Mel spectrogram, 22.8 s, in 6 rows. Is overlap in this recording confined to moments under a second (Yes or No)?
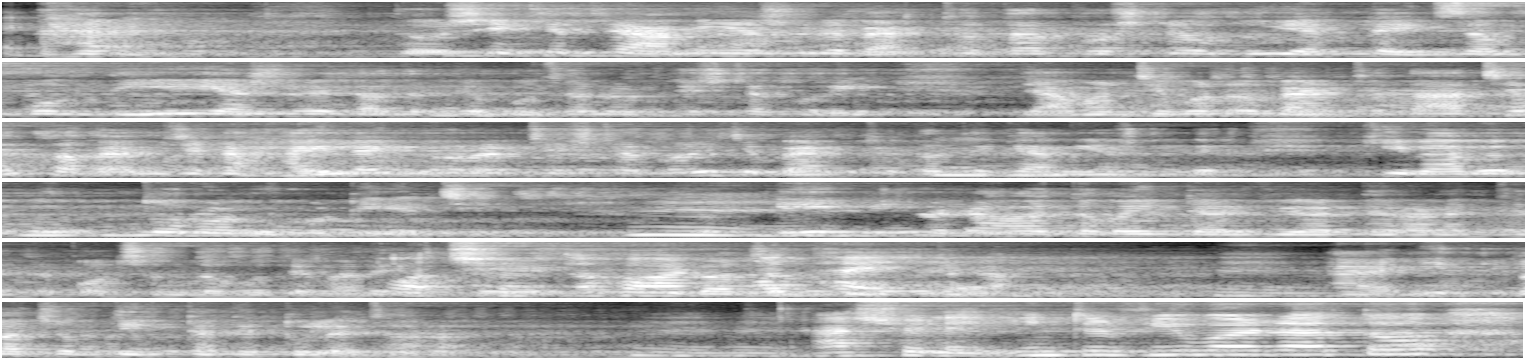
No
